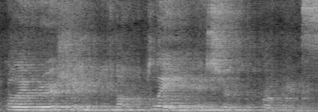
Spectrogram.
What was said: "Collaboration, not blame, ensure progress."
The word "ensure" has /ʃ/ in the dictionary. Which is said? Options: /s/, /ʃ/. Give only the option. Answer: /s/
